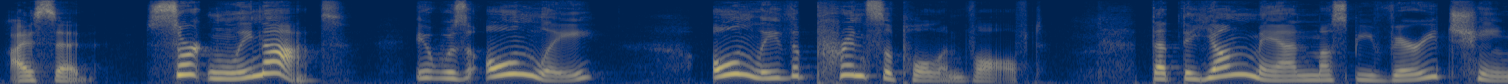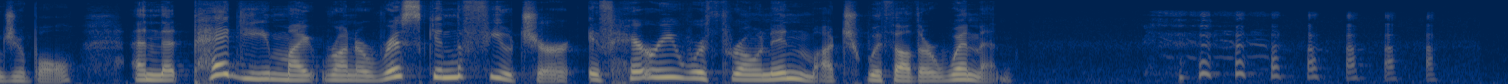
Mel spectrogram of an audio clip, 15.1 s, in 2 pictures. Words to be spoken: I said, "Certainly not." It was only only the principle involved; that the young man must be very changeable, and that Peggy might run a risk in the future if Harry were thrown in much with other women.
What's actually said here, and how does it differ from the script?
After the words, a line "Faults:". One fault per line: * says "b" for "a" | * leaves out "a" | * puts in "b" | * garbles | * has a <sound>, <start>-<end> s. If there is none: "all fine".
I said, "Certainly not." It was only only the principle involved; that the young man must be very changeable, and that Peggy might run a risk in the future if Harry were thrown in much with other women.
Faults:
* has a laugh, 13.2-14.8 s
